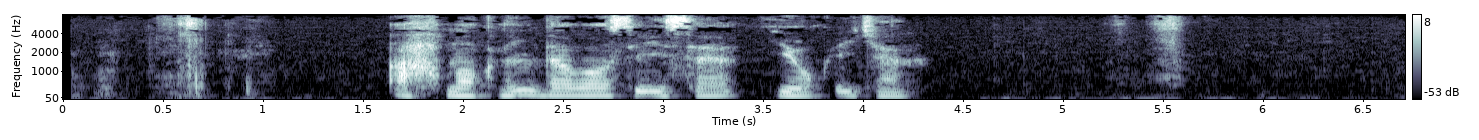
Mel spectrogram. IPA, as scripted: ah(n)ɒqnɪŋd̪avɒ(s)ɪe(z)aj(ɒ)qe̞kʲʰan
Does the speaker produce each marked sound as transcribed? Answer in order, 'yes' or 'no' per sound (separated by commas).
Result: no, yes, no, no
